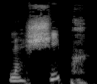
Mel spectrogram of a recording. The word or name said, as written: Chypre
